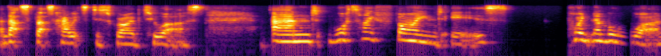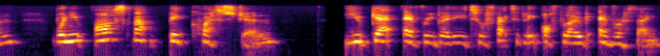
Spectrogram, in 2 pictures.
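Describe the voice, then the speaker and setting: Pitch variation here is ordinary. The delivery is fairly slow and somewhat breathy. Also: woman, fairly high pitch for a woman. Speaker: consultant. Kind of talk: webinar presentation. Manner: halting.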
